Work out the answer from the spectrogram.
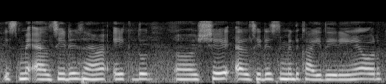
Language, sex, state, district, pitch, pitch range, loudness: Hindi, female, Punjab, Kapurthala, 245 Hz, 235-250 Hz, -12 LUFS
